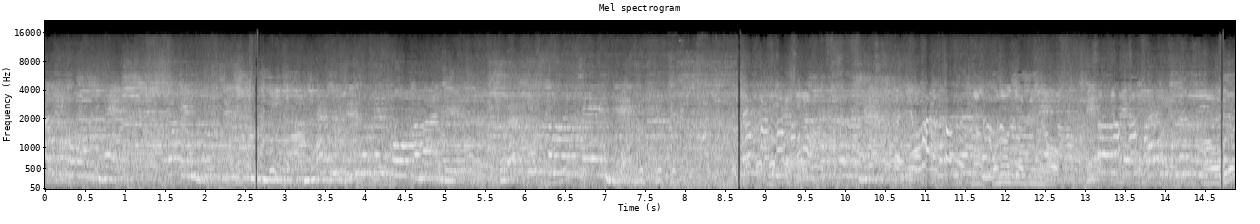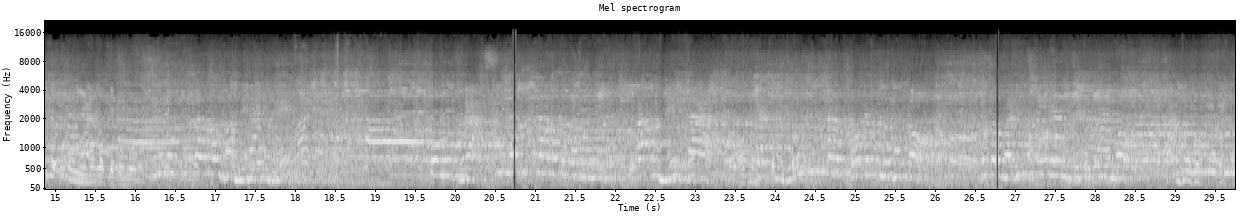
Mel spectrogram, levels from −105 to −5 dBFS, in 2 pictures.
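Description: At 2.62, 8.65, 14.69, 20.72 and 26.76 s, a 34 ms gap at a join of encoded pieces breaks the continuous sound. Each separately encoded section kept its padded silence. Strict 6-second spacing and sound resuming exactly where it stopped rule out random dropouts.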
